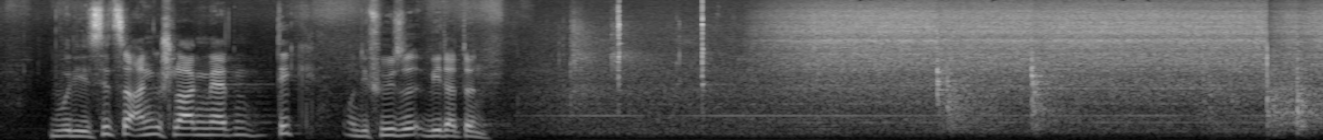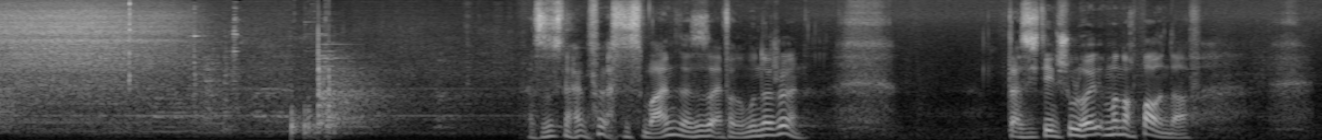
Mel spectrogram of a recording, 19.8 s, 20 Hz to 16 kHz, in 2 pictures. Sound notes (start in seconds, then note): 4.3 whirring and milling in the background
